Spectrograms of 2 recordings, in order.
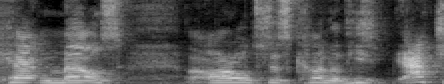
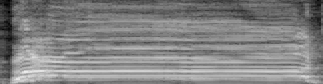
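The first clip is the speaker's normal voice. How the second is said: long high furious yell; raging jungle roar; Tarzan roar; 13 semitones higher, 10 dB louder than usual. Retold or imitated. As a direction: bellow it like Tarzan in pure fury. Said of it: "this Tarzan roar of pure fury".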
